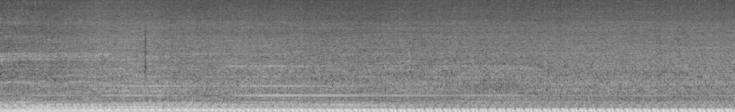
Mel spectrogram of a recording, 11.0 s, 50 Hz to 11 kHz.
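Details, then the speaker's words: Chevy K10 V8 idling out of gear after axle vent line and wiring repair: even, steady idle with firm pulses nearly four a second, no misses or rattles; healthy. "Alright, seems good. Good enough for me."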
